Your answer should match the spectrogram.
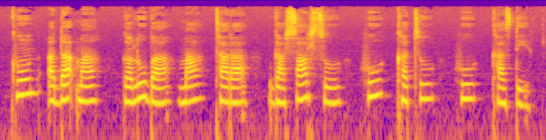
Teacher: Like the only vowels were ahs and oohs.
